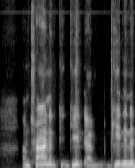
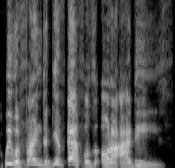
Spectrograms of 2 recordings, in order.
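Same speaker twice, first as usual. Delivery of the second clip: slow, much higher, loud granny; old lady voice; 11 semitones higher, 6 dB louder than usual. Pretend. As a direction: preach like a cranky old lady. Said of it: "I wanna be talking shit".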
